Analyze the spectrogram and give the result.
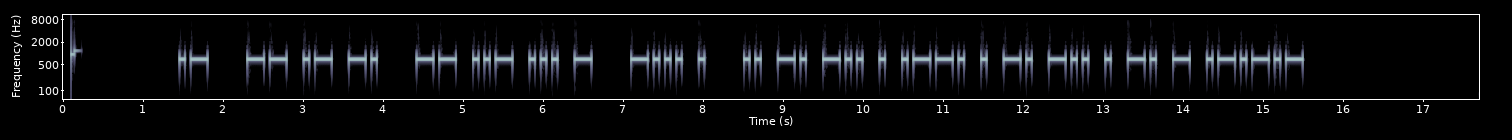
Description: Morse code, heard as a keyed tone, about 17 wpm, 700 Hz. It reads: A MAN MUST BE INDEPENDENT.
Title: Sentences from Top 1000 Words - Review Part 6 - 17wpm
